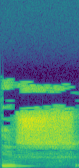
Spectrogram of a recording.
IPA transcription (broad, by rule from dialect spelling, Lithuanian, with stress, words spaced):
ɪʃ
